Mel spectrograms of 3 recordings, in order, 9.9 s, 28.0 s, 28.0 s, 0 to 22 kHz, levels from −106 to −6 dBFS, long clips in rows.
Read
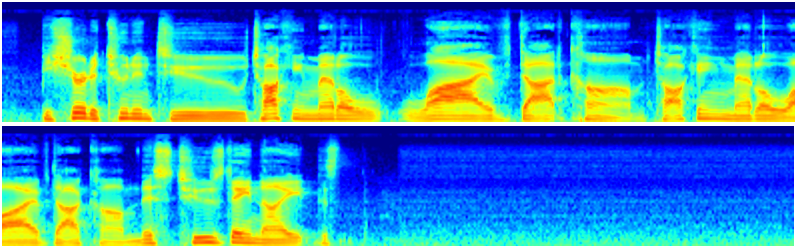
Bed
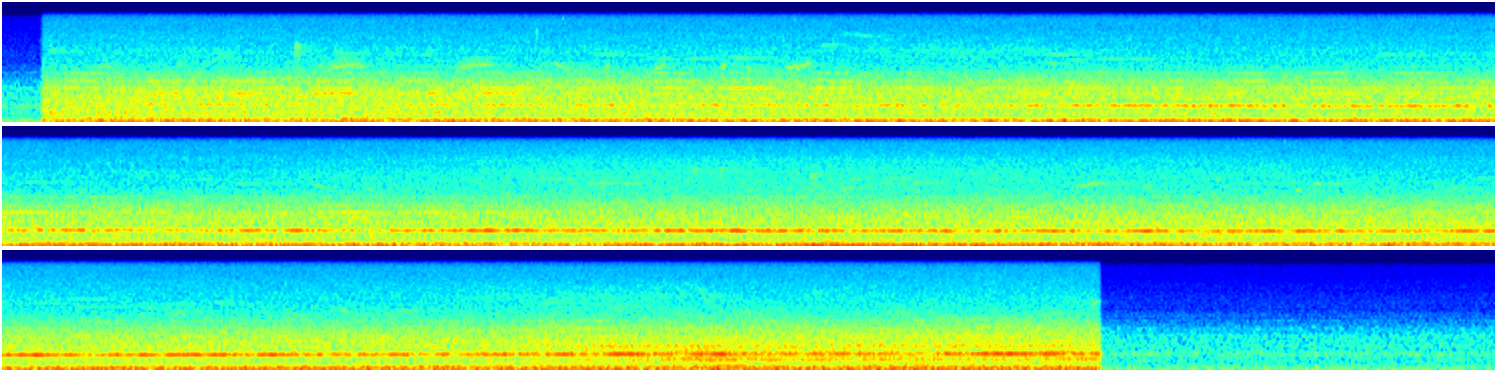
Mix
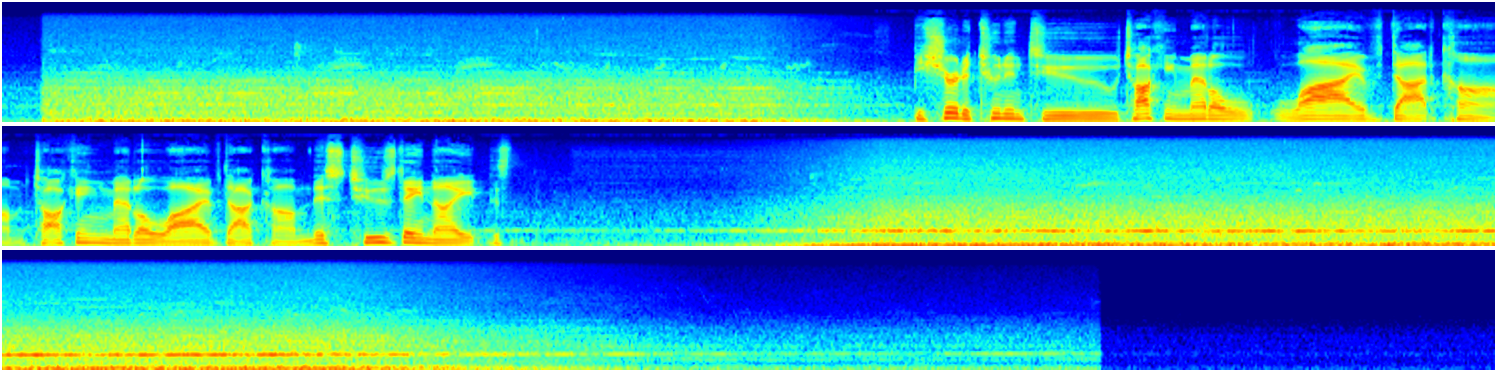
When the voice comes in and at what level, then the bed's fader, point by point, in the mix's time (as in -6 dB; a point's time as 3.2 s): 5.45 s, -1.5 dB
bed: 4.73 s -5.5 dB
5.67 s -27 dB
13.7 s -27 dB
14.83 s -1 dB
20.76 s -1 dB
23.08 s -28 dB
